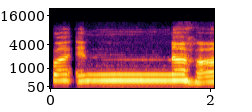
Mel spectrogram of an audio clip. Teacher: فَإِنَّهَا میں نون پہ تشدید ہے، نون پہ بڑا غنہ کیجیے اکمل،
